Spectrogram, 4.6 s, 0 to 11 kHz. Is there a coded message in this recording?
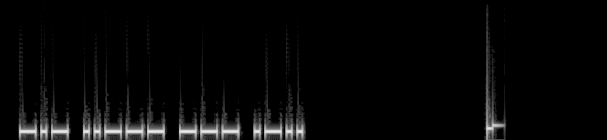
Yes: Morse code from 0.2 to 2.3 s, heard as a keyed tone, about 29 wpm, 700 Hz. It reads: K2OL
